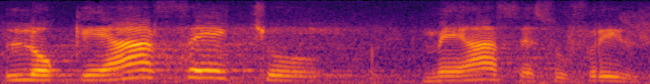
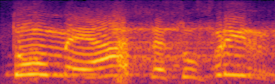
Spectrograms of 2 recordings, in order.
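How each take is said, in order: First: Gentle wording. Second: Sharp, high, louder accusation; tú me haces sufrir, pitched high and loud; accusing. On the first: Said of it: "No, le dijo". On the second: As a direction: hurl the blame at the child. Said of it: "No le dijo". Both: Shown as a demonstration.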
